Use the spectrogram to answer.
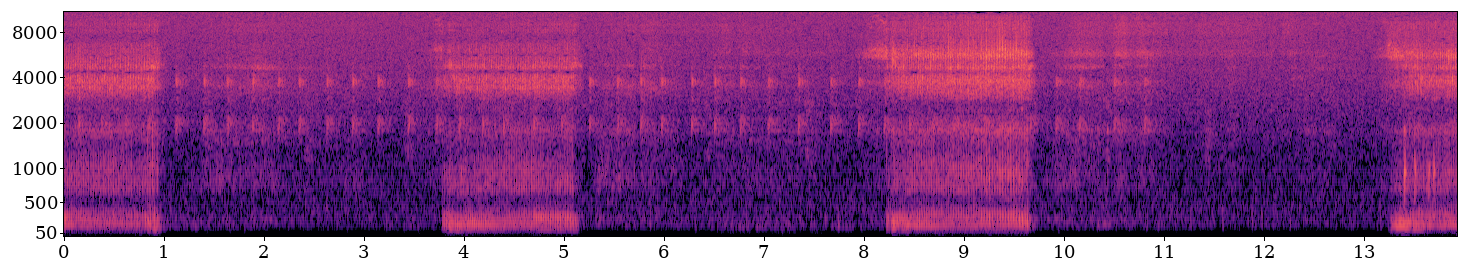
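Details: Rough, rattling snores with a faint whistling edge on each breath, about 13 breaths a minute, quiet between; snoring.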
